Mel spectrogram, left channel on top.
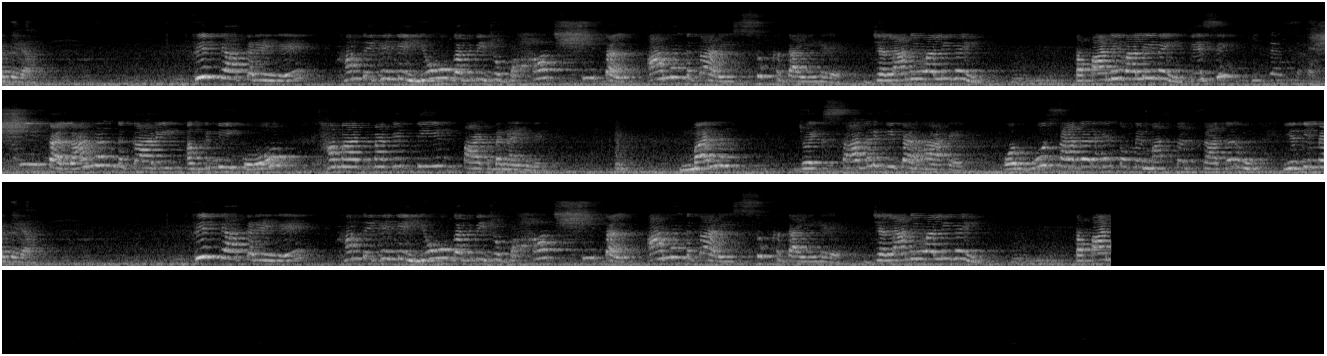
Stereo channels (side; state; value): right; drops out; at 11.1 s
